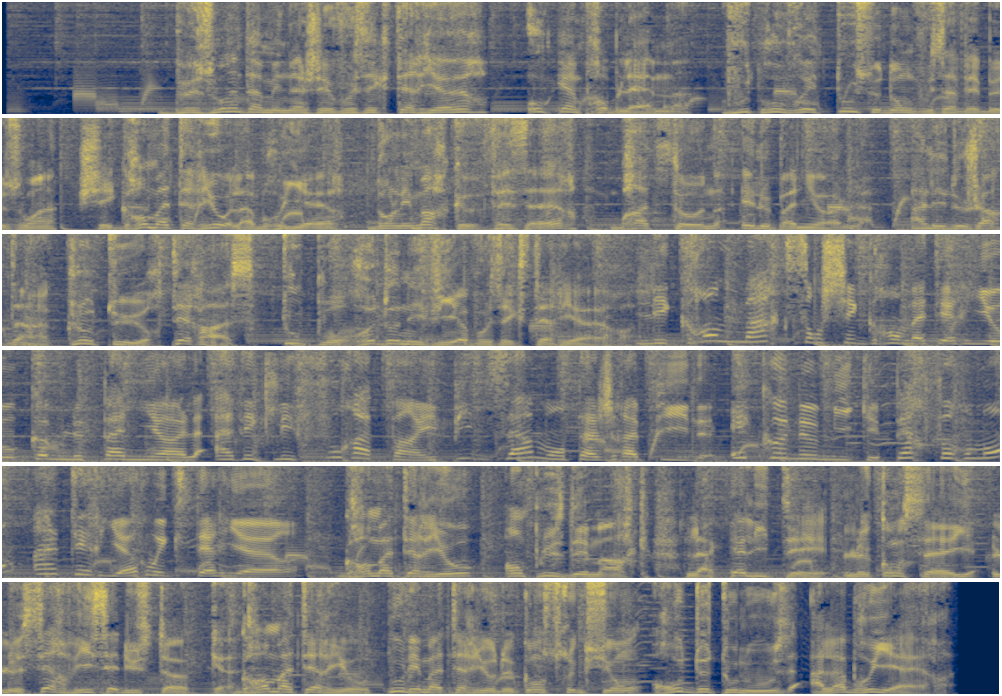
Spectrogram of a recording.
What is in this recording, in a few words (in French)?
radio pub spot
